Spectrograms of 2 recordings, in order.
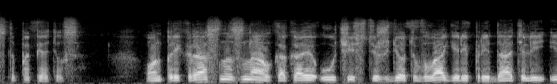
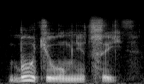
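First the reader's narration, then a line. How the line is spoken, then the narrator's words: Almost tender. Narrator (Russian): почти ласково сказал ему Бергер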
